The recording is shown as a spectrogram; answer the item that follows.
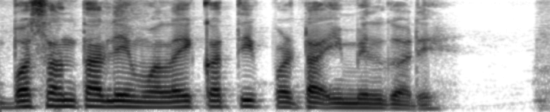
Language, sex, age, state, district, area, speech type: Nepali, male, 18-30, West Bengal, Jalpaiguri, urban, read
